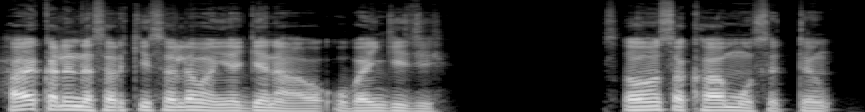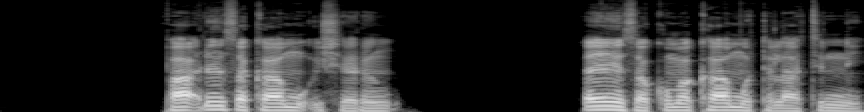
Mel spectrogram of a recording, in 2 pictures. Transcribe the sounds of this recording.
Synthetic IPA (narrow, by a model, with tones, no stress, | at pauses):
ha˦jkɐ˨lɪ˦nda˨sɐ˦ɽkʲiː˦sɐ˦lɐ˦mɐ˨ɲjaː˦ɡʲɪ˦naː˨wa˦ʔʊ˨bɐ˦ŋɡʲɪ˦d͡ʒiː˨ | sʼɐ˦hɔ˦nsa˨kaː˦muː˨sɪ˨tːɪ˦ŋ | ɸaː˦ɗɪ˦nsa˨kaː˦mṵ˨ʔɪ˨ʃɪ˨ɾɪ˦ŋ | sʼɐ˦jɪ˨nsa˨kʷʊ˦ma˦kaː˦muː˨tɐ˨laː˨tɪ˦nːeː˨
